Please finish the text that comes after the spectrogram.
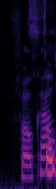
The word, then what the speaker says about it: forecastle: There is also a very obscure nautical pronunciation of this word, Forecastle.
